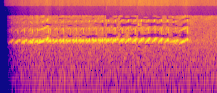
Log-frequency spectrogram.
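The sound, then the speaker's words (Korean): Call of a kajika frog, a species found only in Japan: a clear, high, bird-like trilled note held for nearly three seconds, warbling rapidly before breaking into quick pulses and stopping, over a faint steady hiss. “지금 듣고 계신 소리는 여름의 전령사인 기생개구리의 울음소리입니다. 기생개구리는 일본에서만 서식하는 개구리입니다.”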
